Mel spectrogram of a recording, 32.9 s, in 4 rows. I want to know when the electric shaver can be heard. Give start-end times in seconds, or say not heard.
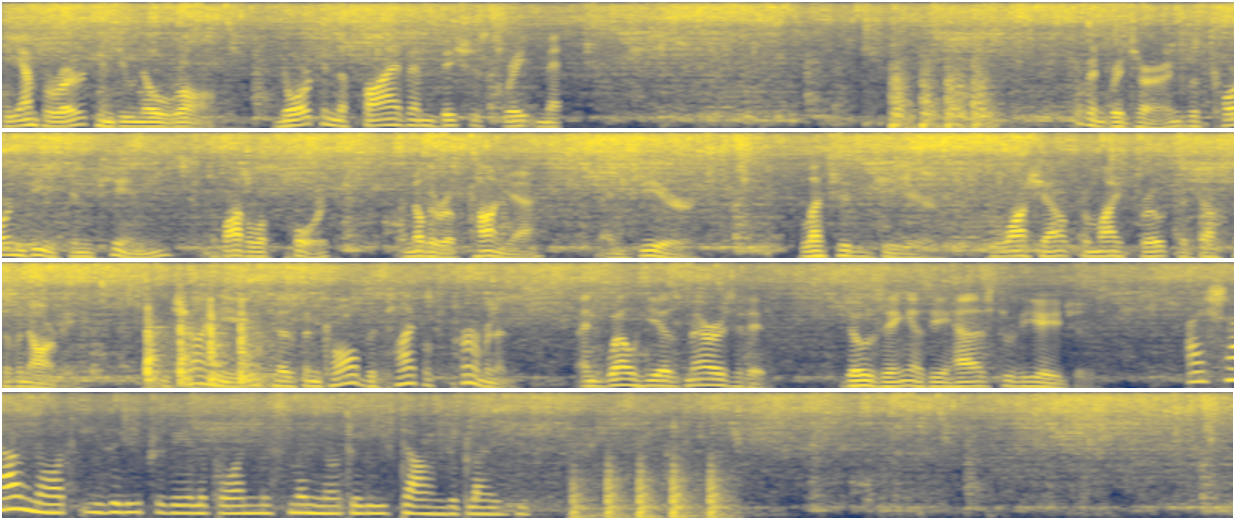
not heard.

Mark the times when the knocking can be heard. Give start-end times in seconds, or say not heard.
5.9-7.2, 17.4-18.2, 28.4-29.6.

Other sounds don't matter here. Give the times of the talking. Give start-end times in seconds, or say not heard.
0.0-3.8, 7.2-28.1.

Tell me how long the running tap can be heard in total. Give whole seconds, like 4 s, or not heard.
33 s.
